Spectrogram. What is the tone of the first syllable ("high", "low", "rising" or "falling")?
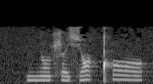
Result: low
